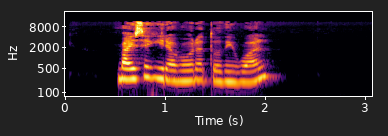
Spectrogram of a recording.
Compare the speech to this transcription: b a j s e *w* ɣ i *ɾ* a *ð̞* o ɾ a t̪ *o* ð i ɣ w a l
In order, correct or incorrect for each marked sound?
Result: incorrect: none, correct, incorrect: ɣ̞, correct

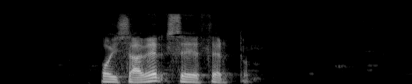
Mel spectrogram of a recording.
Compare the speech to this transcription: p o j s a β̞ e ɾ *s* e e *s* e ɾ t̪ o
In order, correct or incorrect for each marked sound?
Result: correct, incorrect: θ

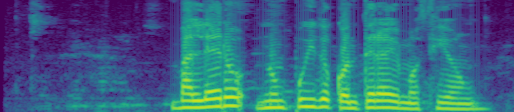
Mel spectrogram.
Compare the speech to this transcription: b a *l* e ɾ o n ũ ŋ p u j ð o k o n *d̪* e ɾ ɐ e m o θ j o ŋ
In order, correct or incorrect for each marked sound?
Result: correct, incorrect: t̪

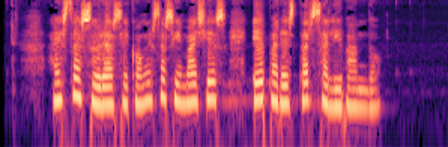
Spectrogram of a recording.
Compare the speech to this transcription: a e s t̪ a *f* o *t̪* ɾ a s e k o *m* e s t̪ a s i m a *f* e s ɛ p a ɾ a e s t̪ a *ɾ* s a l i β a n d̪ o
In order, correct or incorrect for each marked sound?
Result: incorrect: s, incorrect: none, incorrect: ŋ, incorrect: ʃ, correct

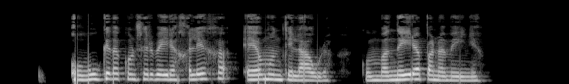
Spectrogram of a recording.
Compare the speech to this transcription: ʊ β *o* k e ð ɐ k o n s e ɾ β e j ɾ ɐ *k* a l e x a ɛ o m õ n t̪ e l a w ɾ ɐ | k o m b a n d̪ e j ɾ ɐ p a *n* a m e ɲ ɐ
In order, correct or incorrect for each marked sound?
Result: incorrect: u, incorrect: x, correct

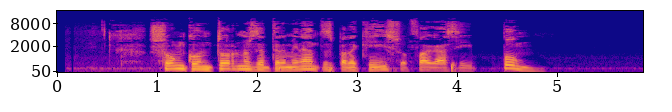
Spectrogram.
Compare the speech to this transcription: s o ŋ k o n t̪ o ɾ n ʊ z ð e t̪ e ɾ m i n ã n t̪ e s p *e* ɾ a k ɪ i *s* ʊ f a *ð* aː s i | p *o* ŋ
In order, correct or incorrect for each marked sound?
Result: incorrect: a, correct, incorrect: ɣ, incorrect: u

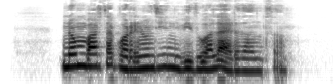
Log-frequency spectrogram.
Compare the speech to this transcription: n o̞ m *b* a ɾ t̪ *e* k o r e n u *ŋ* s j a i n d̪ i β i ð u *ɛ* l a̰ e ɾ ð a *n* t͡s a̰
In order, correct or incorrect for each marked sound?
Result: correct, incorrect: a, incorrect: n, incorrect: a, correct

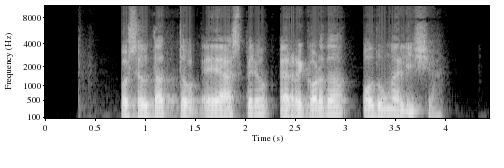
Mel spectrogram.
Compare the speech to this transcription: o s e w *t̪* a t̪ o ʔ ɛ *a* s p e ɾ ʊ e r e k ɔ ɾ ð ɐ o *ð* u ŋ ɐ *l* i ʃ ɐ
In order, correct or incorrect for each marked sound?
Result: correct, correct, correct, correct

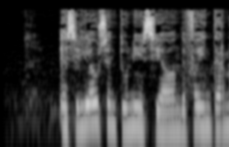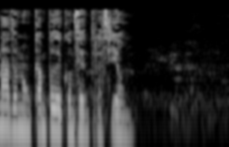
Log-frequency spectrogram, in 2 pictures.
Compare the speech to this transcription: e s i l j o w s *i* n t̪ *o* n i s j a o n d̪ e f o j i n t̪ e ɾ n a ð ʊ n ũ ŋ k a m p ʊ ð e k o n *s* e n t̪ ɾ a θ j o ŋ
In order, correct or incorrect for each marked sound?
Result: incorrect: e, incorrect: u, incorrect: θ

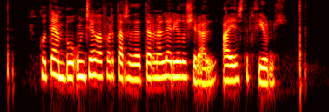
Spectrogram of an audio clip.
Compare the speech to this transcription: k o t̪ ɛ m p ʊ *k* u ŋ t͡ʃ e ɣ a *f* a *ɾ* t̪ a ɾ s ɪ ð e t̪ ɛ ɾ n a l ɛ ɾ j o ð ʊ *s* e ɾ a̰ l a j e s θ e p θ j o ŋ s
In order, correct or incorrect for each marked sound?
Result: incorrect: ʔ, correct, correct, incorrect: ʃ

